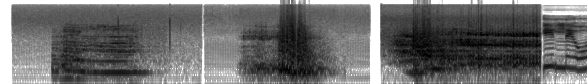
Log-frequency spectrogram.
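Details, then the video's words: Lion roaring: three loud, rough, harmonic bursts of one to two seconds each, separated by brief silent gaps, the last one longest and broadest. "IL VERSO DEL LEONE"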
